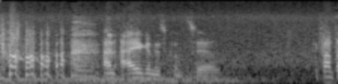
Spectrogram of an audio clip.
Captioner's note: laughs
